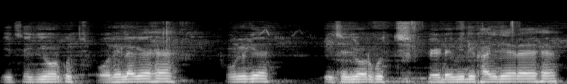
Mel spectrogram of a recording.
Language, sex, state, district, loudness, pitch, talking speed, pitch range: Hindi, male, Uttar Pradesh, Saharanpur, -14 LUFS, 125 Hz, 190 wpm, 120-135 Hz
